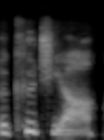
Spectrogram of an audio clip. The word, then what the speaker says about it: Bakuchiol: And then the Farm RX Bakuchiol, that's how you say it, Bakuchiol, which is the plant-based retinol, alternative to retinol.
